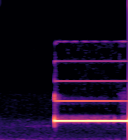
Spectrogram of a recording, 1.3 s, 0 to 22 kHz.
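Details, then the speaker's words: Buzzer driven from a 5 V microcontroller-style output, switching on and off every 2 seconds: clean, steady high-pitched beep starts abruptly and holds evenly; buzzer working properly. "You can hear the buzzer is turning on and off for 2 seconds, and on for 2 seconds, and off for 2 seconds, Okay."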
